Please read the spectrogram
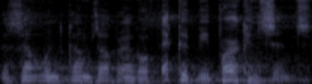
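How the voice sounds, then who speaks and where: Somewhat breathy and dark, mellow in tone, a man speaks at a fairly quick pace with ordinary pitch variation. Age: 60s. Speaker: audience member. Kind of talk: audience question.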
